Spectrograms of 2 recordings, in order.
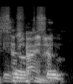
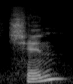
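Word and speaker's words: Qin: okay like on your the bottom chin like China q-i-n is chin there's no U where you see you in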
